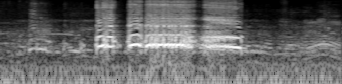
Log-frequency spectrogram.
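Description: A rooster crows loudly and close by.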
